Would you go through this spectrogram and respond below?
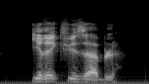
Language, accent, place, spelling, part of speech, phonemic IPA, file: French, France, Lyon, irrécusable, adjective, /i.ʁe.ky.zabl/, LL-Q150 (fra)-irrécusable.wav
- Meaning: 1. unimpeachable 2. incontestable, indisputable, irrefutable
